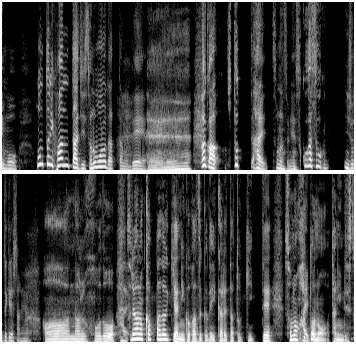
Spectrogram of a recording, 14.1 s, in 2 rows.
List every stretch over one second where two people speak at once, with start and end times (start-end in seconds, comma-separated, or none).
none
